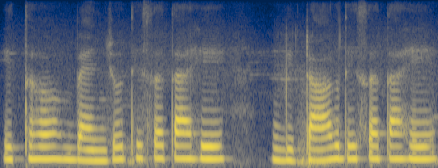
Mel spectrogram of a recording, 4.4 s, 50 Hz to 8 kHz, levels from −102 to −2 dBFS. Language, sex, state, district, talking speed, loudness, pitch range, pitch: Marathi, female, Maharashtra, Gondia, 95 wpm, -15 LUFS, 210-220 Hz, 220 Hz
